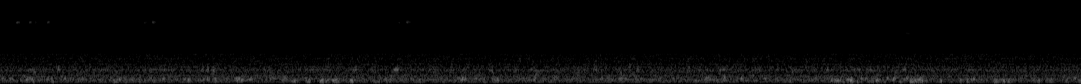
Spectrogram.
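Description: Faint steady background noise, a low hiss and rumble, with a few brief high ticks near the start and again around four seconds in.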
